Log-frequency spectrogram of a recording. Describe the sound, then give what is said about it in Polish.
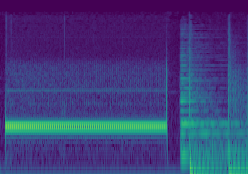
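A steady telephone dial tone hums alone for about two seconds, then cuts off as a number is dialed, and a few brief louder tones and clicks follow. “Możemy wykręcać numer.”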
